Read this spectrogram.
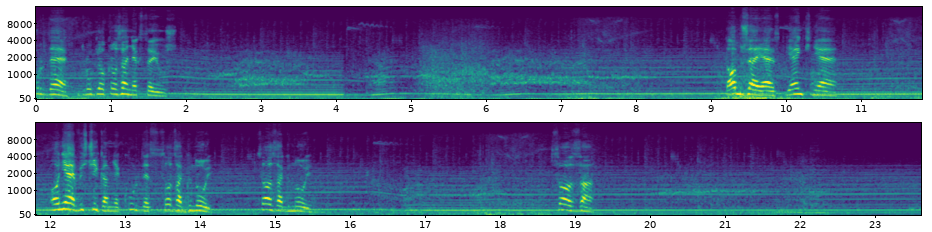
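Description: A racing car engine roars steadily at high speed.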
